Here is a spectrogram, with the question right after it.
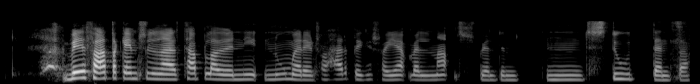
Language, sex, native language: Icelandic, female, Icelandic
